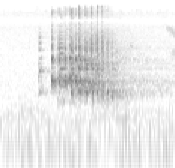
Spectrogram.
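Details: In a hayfield north of the Twin Cities, a sandhill crane lets out a brief, loud, trilled croak made of fast rasping pulses, starting abruptly and fading within a second, with faint low rumble behind.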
